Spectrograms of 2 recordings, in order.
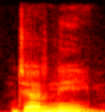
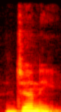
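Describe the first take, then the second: First: जर्नी said with a clear rolled r, "jur-nee", falling tune; journey with r. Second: जनी said with no r at all, "ja-nee"; journey, silent r. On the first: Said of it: "एक जनी भी पढ़ाता है और जर्नी भी पढ़ाता है". (जर्नी में र को साफ़ बोलें, "जर-नी") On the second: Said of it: "एक जनी भी पढ़ाता है". (जनी को बिना र के बोलें, "ज-नी") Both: Shown as a demonstration.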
